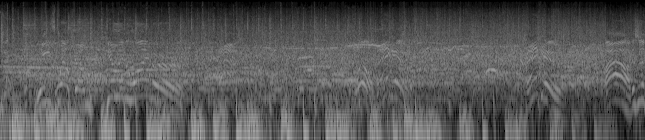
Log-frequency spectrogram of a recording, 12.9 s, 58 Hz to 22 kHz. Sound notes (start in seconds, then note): 3.7 cheers and applause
